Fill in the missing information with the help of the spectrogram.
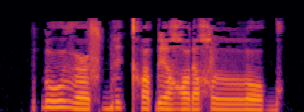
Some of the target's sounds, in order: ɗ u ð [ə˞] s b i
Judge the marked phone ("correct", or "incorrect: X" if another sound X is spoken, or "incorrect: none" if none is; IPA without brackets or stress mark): correct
